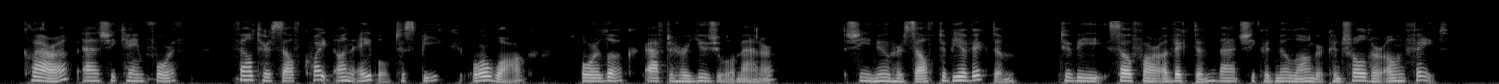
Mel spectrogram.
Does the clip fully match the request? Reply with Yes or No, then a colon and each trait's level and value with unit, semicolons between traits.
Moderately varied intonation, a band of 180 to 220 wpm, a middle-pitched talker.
No: average, 3.3 semitones; average, 165 wpm; medium, 155 Hz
